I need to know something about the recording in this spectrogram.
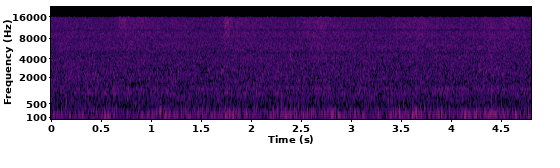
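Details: Snookie, a pet cat, purring while being petted: a soft, steady low rumble pulsing continuously throughout, with faint room hum and no other sounds.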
